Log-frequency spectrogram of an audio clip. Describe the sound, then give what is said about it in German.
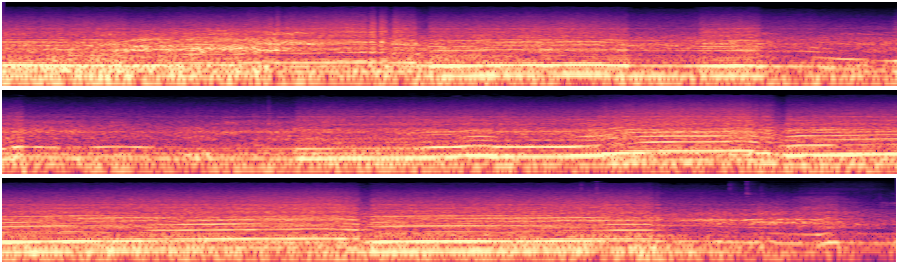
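Loud racing game cars skid and roar without pause, high engine whines sliding up and down over steady screeching tires, continuous, with no voices. “Ja, wieder sicher schon am Ton gehört. Ein bisschen lame eigentlich, weil man keine Musik drin haben Das heutige Spiel ist Gran Turismo Sport, ein Rennspiel.”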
